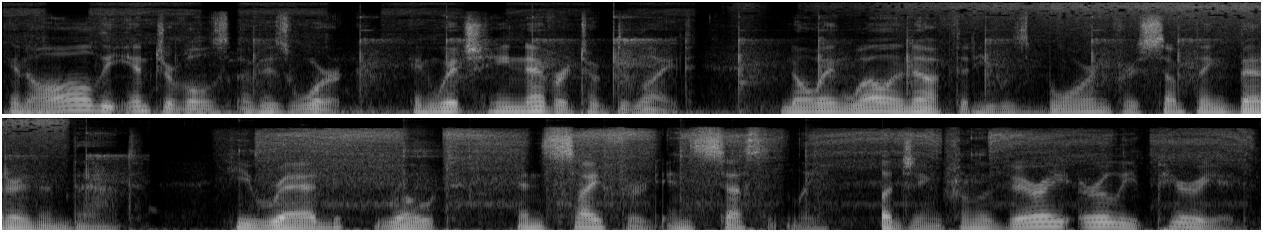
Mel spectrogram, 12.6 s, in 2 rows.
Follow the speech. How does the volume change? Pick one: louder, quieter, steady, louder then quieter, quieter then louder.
steady.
